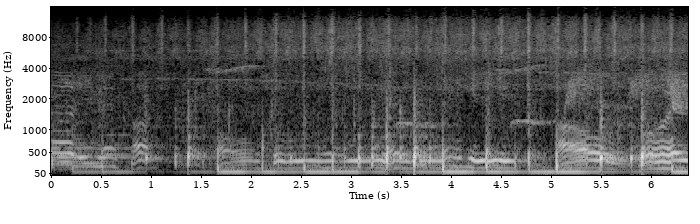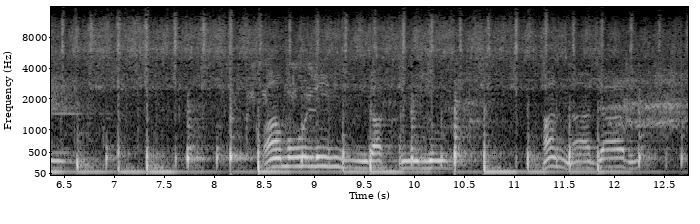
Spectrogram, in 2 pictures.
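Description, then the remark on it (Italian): Sounds of a sacred tribal ceremony in the Amazon rainforest: a magic song, called Icaro by South American peoples. A wavering, chant-like voice rises and falls over a steady low drone, while sharp rattling clicks tap out a continuous rhythm throughout. “Questi sono i suoni che potreste sentire nella foresta dell'Amazzonia durante una cerimonia sacra delle tribù”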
